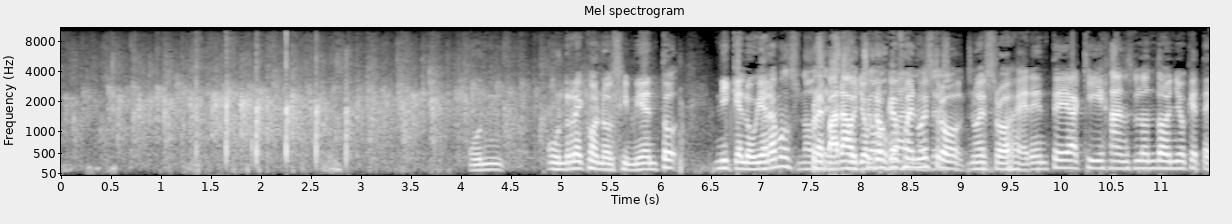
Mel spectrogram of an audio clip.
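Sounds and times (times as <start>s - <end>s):
audience applause: 0.0s - 5.7s
speech: 4.1s - 11.4s.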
